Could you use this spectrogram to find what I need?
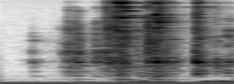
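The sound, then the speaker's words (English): Dirty dishes and cutlery clink and clatter together as they are handled for cleaning, with no plug in the sink; a few bright knocks over about a second with no one talking. “So, today, my boss has left me dishes to do, dirty dishes to clean.”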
